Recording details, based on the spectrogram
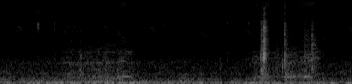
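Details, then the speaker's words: Car door lock actuator removed after the door would not lock, internal mechanism manipulated and cover closed so it presses better; short crisp motor buzzes as it cycles lock/unlock, quick and clean, now working normally. "Bu şekilde çalışıyor. Aç kapa yapalım. Ses geliyor zaten motordan."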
